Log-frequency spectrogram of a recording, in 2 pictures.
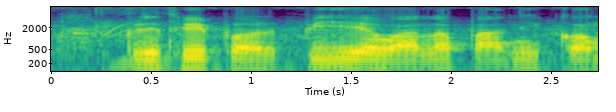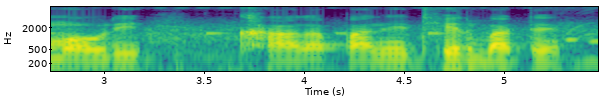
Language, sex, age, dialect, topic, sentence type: Bhojpuri, male, <18, Northern, agriculture, statement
